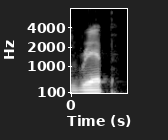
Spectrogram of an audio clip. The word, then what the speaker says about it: Wrip: It's a band called Rip. So before we were in Seltzer, he had a band called Rip. Rip, okay. And it's spelled WRIP.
